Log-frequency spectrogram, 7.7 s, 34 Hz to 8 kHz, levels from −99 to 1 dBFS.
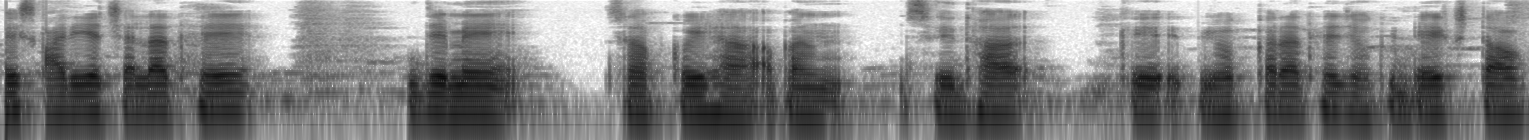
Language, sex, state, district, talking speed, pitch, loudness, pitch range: Chhattisgarhi, male, Chhattisgarh, Rajnandgaon, 140 wpm, 95 Hz, -17 LUFS, 95-105 Hz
